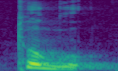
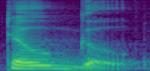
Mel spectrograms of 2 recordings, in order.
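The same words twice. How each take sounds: First: Togo with a pure flat O, said loud; Ghanaian Togo. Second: Togo with a gliding English O; foreign Togo. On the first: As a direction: say Togo the local way. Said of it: "Here it's Togo". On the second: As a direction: mimic the foreign way of saying Togo. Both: Shown as a demonstration.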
